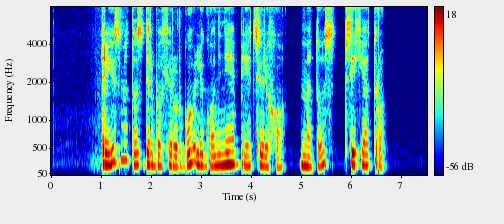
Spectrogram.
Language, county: Lithuanian, Vilnius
